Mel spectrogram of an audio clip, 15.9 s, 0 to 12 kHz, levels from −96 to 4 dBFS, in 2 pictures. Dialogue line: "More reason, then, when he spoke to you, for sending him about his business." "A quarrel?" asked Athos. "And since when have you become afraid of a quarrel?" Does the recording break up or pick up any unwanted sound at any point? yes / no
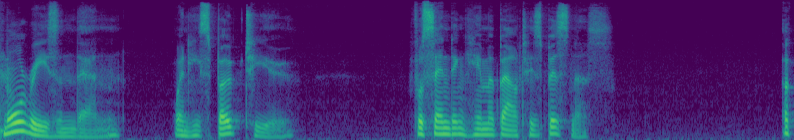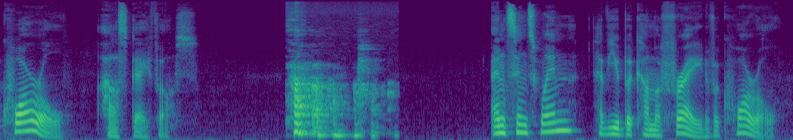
yes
